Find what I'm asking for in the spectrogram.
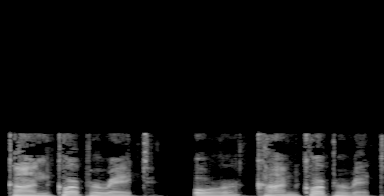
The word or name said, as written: concorporation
